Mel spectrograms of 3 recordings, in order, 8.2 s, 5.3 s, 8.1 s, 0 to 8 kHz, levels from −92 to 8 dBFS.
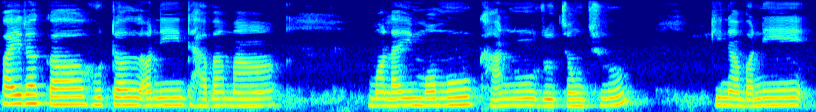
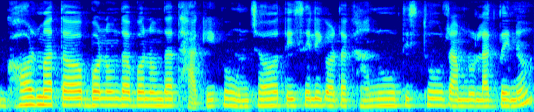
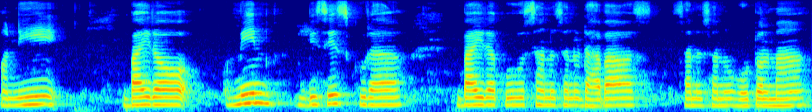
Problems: none marked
